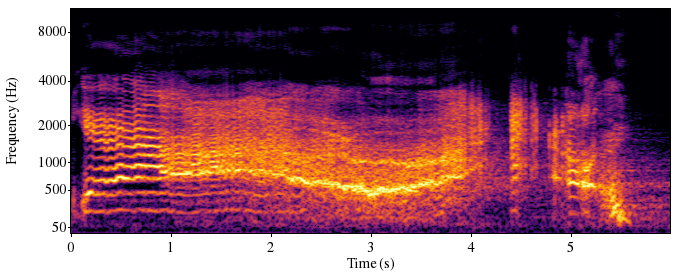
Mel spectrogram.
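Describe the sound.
A voice imitates a bizarre creature screech: a loud, strained, warbling cry held for about four seconds, sliding in pitch, then breaking into ragged, gurgling bursts before cutting off.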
